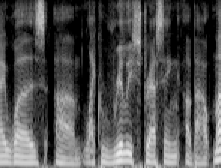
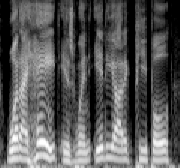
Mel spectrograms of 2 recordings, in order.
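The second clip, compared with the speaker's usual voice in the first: normal talking voice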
